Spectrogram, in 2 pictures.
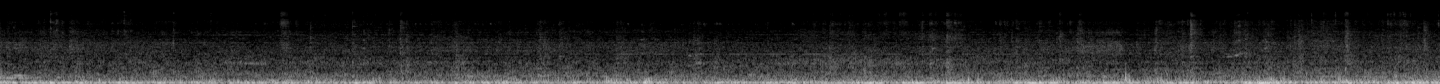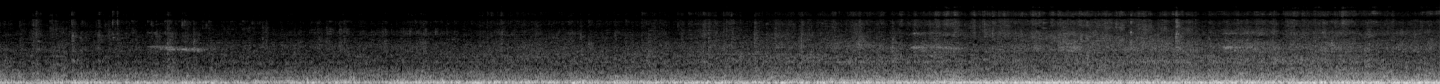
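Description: Freight cars of a long CSX train rolling past on the track: a steady low rumble and clatter of steel wheels on rail as tank cars, coil steel cars and gondolas go by, getting a little louder near the end.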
